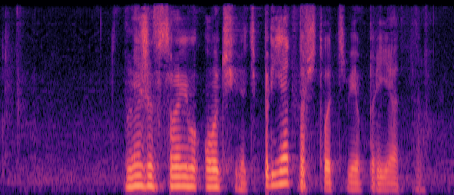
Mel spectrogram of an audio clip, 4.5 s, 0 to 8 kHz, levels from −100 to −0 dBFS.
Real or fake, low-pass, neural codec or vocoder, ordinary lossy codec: fake; 7.2 kHz; codec, 16 kHz in and 24 kHz out, 1.1 kbps, FireRedTTS-2 codec; none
